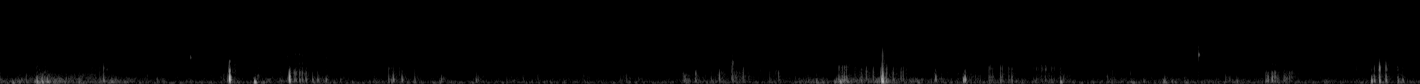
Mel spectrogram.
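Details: A woman's own stomach recorded while she works at a computer, heard as if lying on her belly: irregular soft gurgles, squeaks and rumbles in a quiet room. Normal stomach growling (borborygmi).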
